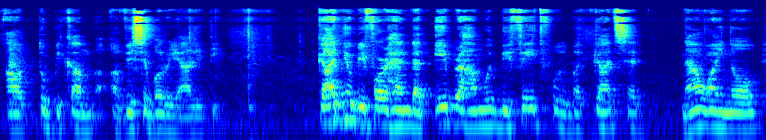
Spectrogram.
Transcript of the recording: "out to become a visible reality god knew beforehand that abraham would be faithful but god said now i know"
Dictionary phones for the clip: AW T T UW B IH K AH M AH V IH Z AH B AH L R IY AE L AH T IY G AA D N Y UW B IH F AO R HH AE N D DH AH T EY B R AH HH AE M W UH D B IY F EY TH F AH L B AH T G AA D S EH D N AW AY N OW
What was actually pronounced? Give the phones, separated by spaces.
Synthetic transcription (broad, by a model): AW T T UW B IH K AH M AH V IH S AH B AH L R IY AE L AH T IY G AA D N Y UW B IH F AO R HH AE N D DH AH T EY B R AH HH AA M W UH D B IY F EY T F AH L B AH T G AA D S EH D N AW AY N OW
